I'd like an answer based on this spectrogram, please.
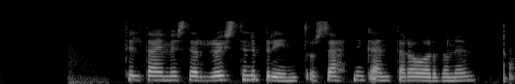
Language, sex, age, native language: Icelandic, female, 40-49, Icelandic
